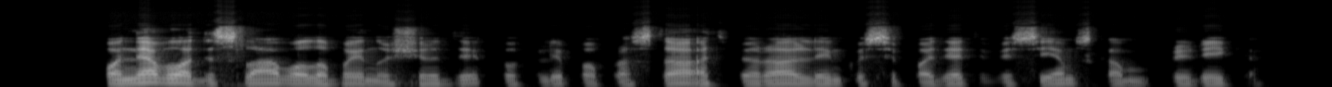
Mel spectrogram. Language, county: Lithuanian, Klaipėda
